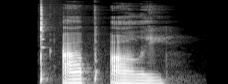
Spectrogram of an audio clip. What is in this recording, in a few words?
covered area, Lushootseed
